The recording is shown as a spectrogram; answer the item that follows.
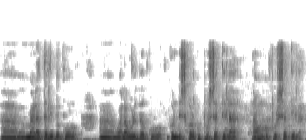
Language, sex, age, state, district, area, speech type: Kannada, female, 60+, Karnataka, Mysore, rural, spontaneous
